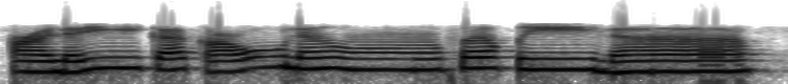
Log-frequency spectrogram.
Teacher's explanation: آگے والے ورڈ میں لیٹر ہے سا. زبر تنوین کے بعد سا آ جائے تو تنوین کا نون کی آواز کو ناک میں چھپایا جاتا ہے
